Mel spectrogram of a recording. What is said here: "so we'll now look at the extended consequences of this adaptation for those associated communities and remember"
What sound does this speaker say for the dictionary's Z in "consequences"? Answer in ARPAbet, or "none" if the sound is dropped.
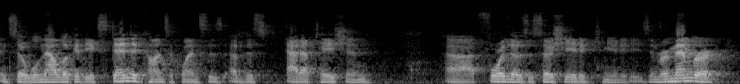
Z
